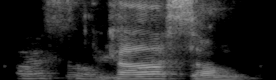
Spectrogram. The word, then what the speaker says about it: castle: Castle. Yeah, remember it's a long A.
